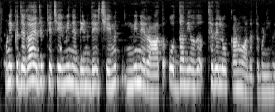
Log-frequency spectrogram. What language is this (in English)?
Punjabi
